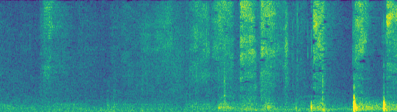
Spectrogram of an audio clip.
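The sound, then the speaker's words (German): Drawing on a board, faint scratchy rubbing strokes that grow gradually louder and busier, ending with two sharper, distinct strokes. “Ich zeichne euch das mal auf und Sergej ist so nett und weil das wahrscheinlich nicht so gut zu sehen ist, begleitet das dann auch auf der Leinwand.”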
